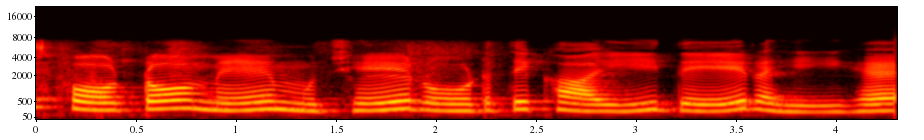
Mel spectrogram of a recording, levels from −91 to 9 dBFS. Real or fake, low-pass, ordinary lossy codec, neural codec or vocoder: real; none; none; none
